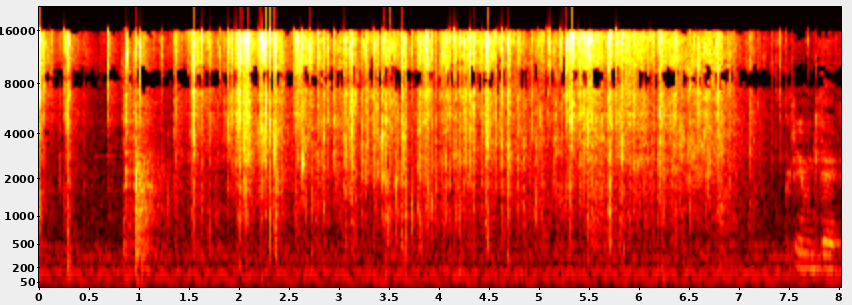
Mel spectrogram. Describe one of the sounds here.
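Plastic wrapping crinkles and rustles as hands peel it off.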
